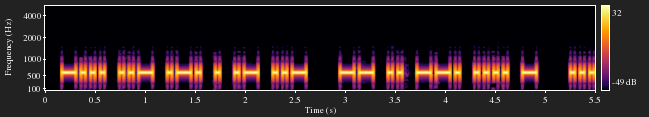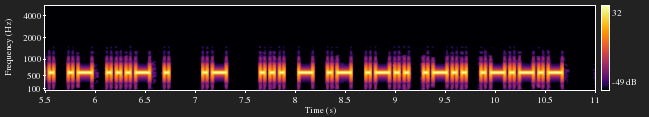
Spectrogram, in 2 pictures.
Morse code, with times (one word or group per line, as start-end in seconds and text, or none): 0.2-2.6 BUREAU
3.0-4.9 MIGHT
5.3-6.7 HAVE
7.1-7.3 A
7.7-10.7 STALL.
